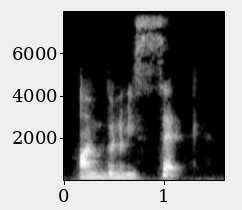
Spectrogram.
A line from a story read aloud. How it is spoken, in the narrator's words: muttered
